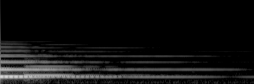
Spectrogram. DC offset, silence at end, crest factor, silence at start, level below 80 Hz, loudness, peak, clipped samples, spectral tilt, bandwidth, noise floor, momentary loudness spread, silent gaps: under 0.1%; 0.85 s; 18 dB; 0 s; -70 dBFS; -23 LUFS; -6 dBFS; under 0.1%; -9 dB/octave; 3 kHz; -53 dBFS; 26 LU; none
